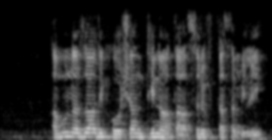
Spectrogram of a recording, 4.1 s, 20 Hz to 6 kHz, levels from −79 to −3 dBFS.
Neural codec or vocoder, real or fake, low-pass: vocoder, 44.1 kHz, 80 mel bands, Vocos; fake; 5.4 kHz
